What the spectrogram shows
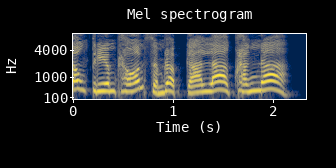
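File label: levelup, Thai; Cookie Run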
